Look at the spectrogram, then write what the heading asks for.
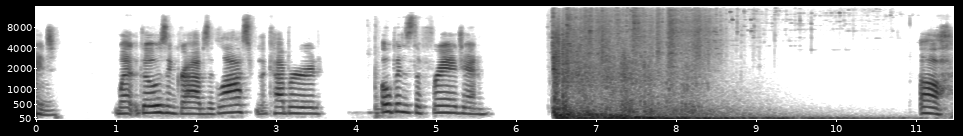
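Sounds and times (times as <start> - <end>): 
speech: 0.1 - 0.3, 1.0 - 3.6, 4.2 - 5.7, 11.1 - 11.4
explosion in a TV drama episode: 6.4 - 11.1
shattering, crackling debris: 6.4 - 11.4.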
